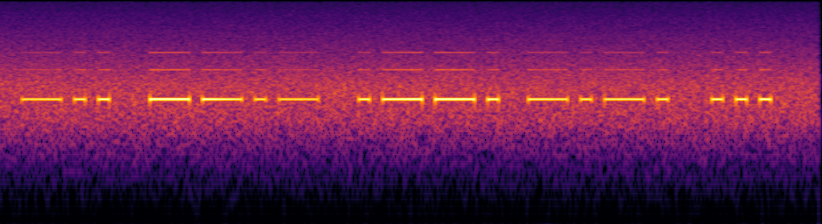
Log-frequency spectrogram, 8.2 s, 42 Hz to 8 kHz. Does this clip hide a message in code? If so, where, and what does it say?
Yes: Morse code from 0.2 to 7.8 s, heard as a keyed tone, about 10 wpm, 780 Hz, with radio static, fading and a narrow filter. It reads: DQPCS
